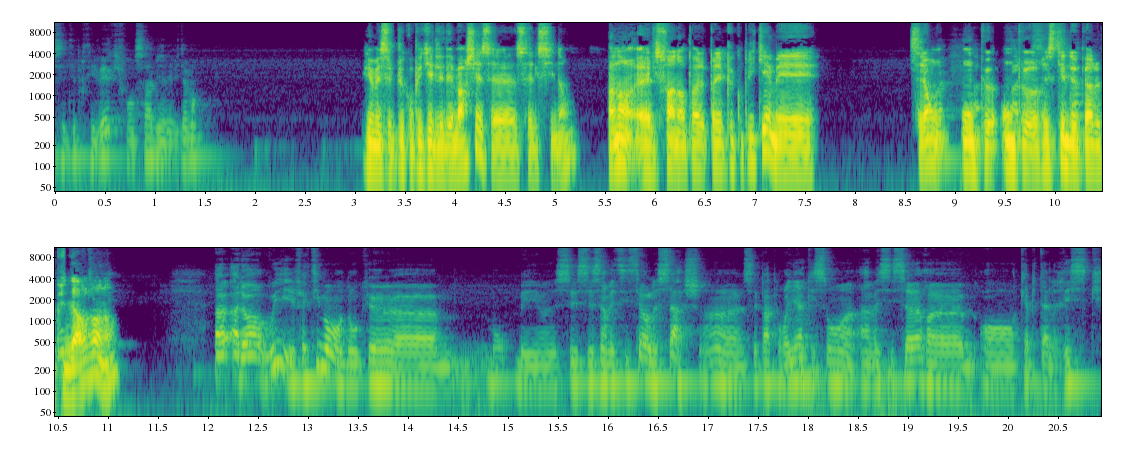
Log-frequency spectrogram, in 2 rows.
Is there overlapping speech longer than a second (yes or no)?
yes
